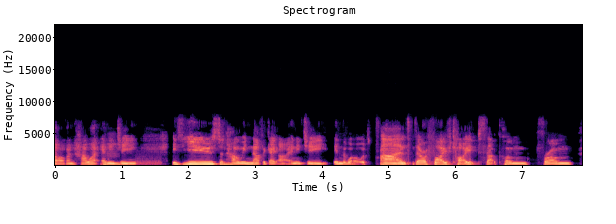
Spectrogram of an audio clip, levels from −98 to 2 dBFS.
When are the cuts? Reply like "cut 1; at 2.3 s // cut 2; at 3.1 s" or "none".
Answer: cut 1; at 4.8 s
